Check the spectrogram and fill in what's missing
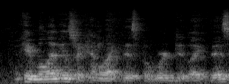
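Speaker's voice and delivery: ordinary talk, nothing marked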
